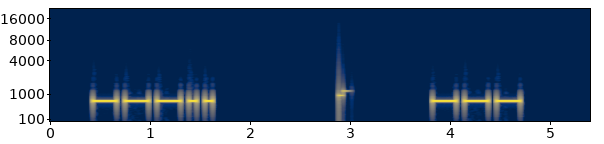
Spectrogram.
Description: Morse code, heard as a keyed tone, about 15 wpm, 700 Hz. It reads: 8 O
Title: Single Letter-Number 15wpm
